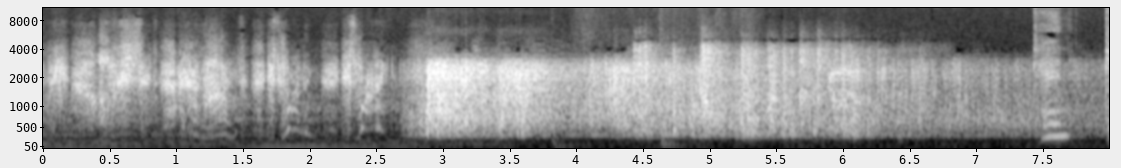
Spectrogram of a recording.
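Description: A caller's broken voice over a telephone line, then a sudden loud burst of harsh, crackling noise through the phone about three seconds in, fading away over the next four seconds.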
